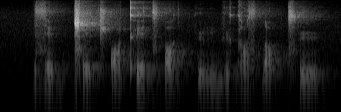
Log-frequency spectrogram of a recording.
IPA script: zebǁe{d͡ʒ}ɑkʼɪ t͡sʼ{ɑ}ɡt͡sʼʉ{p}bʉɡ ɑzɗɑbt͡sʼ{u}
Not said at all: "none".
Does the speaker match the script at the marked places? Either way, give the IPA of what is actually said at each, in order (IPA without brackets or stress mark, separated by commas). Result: t͡ʃʼ, ɑ, m, ʉ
